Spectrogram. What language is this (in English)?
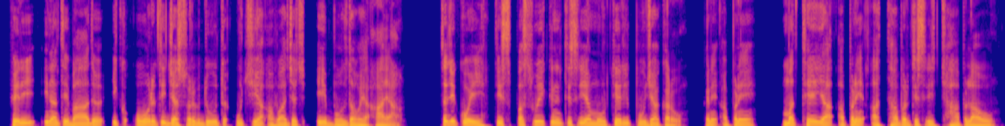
Bilaspuri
